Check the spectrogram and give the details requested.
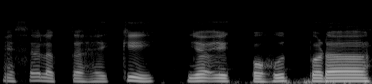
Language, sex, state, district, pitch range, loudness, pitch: Hindi, male, Chhattisgarh, Balrampur, 140-155 Hz, -30 LUFS, 150 Hz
